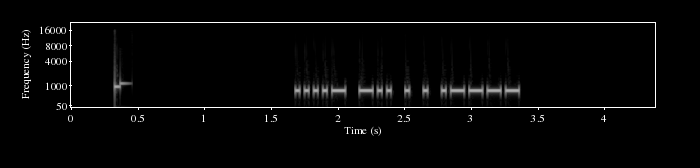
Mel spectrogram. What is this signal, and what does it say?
Morse code, heard as a keyed tone, about 36 wpm, 700 Hz. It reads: 4DEE1
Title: Five Challenging Letter-Number Combinations 35wpm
